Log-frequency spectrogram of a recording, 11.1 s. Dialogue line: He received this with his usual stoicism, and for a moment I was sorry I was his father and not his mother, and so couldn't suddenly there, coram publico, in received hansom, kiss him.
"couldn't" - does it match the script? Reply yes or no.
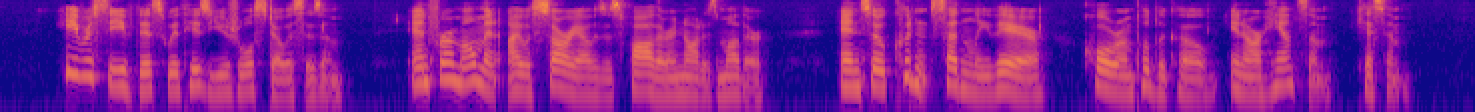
yes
